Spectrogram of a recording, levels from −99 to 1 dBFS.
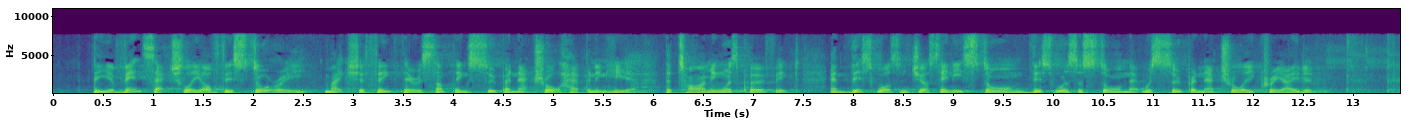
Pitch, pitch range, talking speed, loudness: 145 Hz, 120-165 Hz, 145 wpm, -19 LUFS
